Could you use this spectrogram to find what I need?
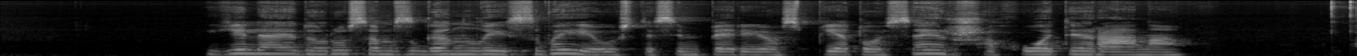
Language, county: Lithuanian, Klaipėda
